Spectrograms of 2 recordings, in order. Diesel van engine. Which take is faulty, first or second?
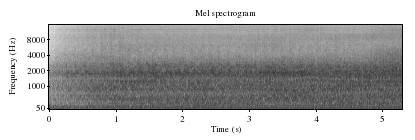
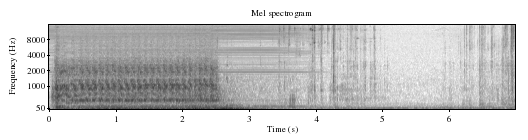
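second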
